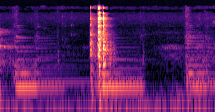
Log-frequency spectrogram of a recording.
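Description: Quiet background music on a plucked string instrument, chords struck about a second apart and left to ring.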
